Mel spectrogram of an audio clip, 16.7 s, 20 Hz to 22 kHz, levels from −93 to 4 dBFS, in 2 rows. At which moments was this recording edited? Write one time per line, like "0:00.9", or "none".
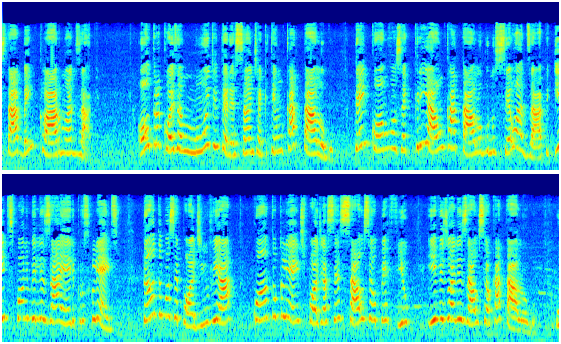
0:05.2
